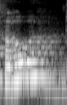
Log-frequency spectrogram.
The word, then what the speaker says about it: jojoba: That's jojoba. Jojoba. – You know, we can spell it, you know, like Spanish jojoba. – That oil. – Or African American jojoba.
